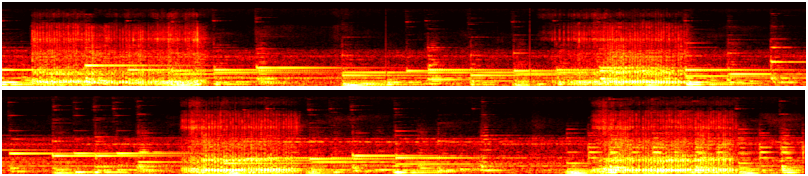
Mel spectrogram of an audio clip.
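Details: English bulldog snoring, as it habitually does every time it sleeps; loud, rough bursts about every four seconds over steady background music.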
